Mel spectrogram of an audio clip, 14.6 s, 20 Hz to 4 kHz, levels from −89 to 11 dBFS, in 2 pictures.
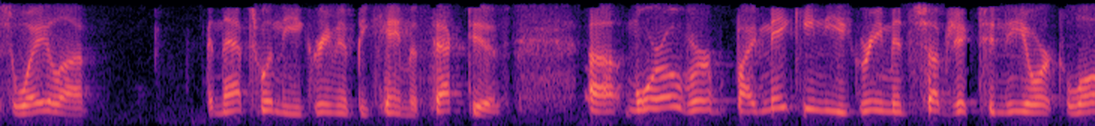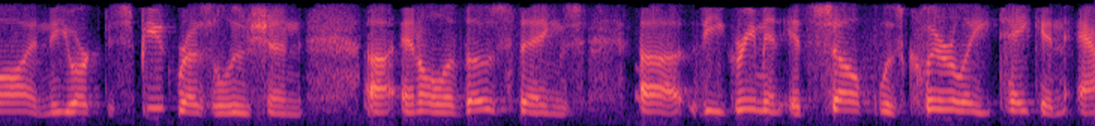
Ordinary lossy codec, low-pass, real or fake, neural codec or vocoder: AAC, 32 kbps; 3.6 kHz; real; none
